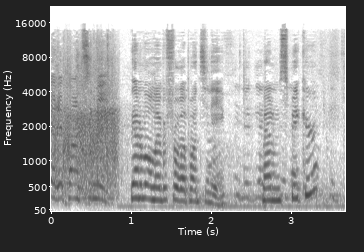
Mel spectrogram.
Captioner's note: some Applause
